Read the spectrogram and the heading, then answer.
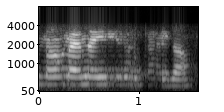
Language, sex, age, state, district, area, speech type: Urdu, female, 18-30, Uttar Pradesh, Gautam Buddha Nagar, rural, conversation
